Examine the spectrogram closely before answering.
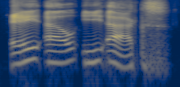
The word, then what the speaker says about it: Alex: Listen, if you're spelling it al X, it's Alex, not Alec.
